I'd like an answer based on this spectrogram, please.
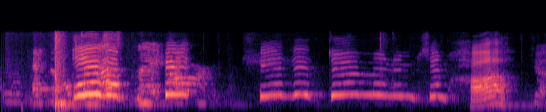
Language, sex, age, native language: Icelandic, male, 12, Icelandic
